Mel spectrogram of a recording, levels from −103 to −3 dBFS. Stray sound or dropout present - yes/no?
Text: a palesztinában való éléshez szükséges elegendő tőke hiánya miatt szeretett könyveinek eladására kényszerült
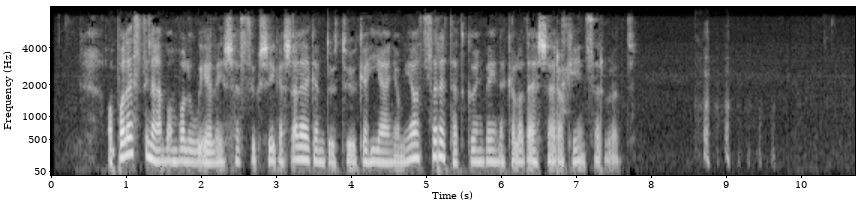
yes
